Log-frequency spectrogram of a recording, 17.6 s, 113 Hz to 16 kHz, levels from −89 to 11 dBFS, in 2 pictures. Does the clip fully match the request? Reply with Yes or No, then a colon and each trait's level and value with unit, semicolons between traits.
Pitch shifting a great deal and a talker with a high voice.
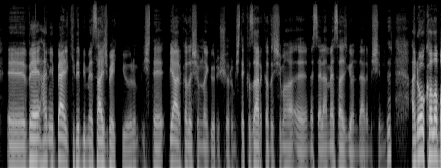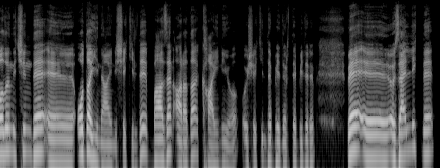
No: wide, 6.0 semitones; low, 125 Hz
